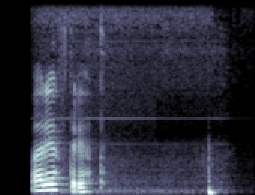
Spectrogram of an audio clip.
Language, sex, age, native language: Icelandic, female, 60-69, Icelandic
